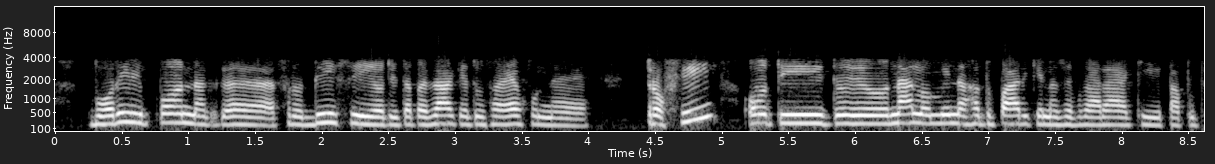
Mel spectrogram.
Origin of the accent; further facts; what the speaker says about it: Western Greece, Greece; επειδή κατάγομαι από την Ηλία, ναι, και μιλώ πολύ συγκεκριμένα για αυτή την περιοχή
